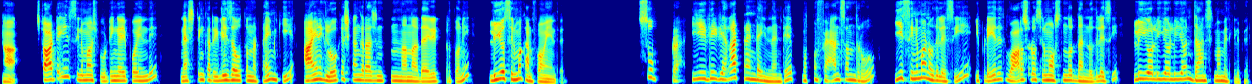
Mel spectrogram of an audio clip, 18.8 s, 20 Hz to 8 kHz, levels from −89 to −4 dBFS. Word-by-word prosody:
ఆ! - - +6 0.4
స్టార్ట్ - - +7
అయ్యి 295 - -2
cinema 175 -1 +1
shooting 155 +2 -1
అయిపోయింది. 155 +5 -1 0.5
నెక్స్ట్ 145 0 0
ఇంకా 185 -1 -2
రిలీజ్ 170 +4 +2
అవుతున్న 160 -3 -1
టైంకి 185 -2 0 0.3
ఆయనకి 185 +2 +5
'లోకేష్ 200 +6 -1
కంగరాజు' 165 -3 0 0.4
అన్న 135 -2 +2
డైరెక్టర్‌ 130 0 -1
తోని 135 - -2 0.4
'లియో' 220 +6 +7
సినిమా 200 +4 +4
కన్ఫార్మ్ 130 -5 0
అయింది. 100 -3 -5 1.2
సో 280 - +4 0.3
ప్రతీది 220 +1 -2 0.2
ఎలా 230 +6 +6
ట్రెండ్ 210 -4 0
అయింది 135 -6 -1
అంటే, 125 +8 -3 0.2
మొత్తం 190 +5 -7
ఫ్యాన్స్ 190 0 -1
అందరూ 150 -7 -2 0.5
ఈ - - +5
సినిమాని 230 +1 +2
వదిలేసి, 140 -3 -2 0.3
ఇప్పుడు 150 -2 -3
ఏదైతే 200 +2 -2
'వారసుడు' 185 +7 +1
సినిమా 175 0 +2
వస్తుందో 170 +2 -1
దాన్ని 135 -2 0
వదిలేసి 150 - -3 0.3
"లియో, 220 0 +2
లియో, 205 0 -1
లియో" 205 +1 -2
అని 215 - -1
దాని 160 0 +1
సినిమా 150 -2 -3
మీదకి 130 -2 -4
వెళ్ళిపోయారు. 105 -1 -14
170 Hz, 155 wpm, -24 LUFS, 145-195 Hz, 1.2 s, స్టార్ట్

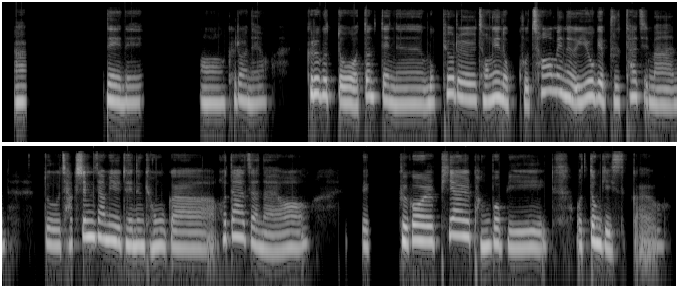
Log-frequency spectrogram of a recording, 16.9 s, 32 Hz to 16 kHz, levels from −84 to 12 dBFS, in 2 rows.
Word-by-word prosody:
아. 190 0 +1 1.0
네네. 185 -1 0 0.7
어 180 -1 -1
그러네요. 190 0 -4 0.5
그리고 265 -2 +4
또 180 -4 +2
어떤 240 +9 -1
때는 175 -3 -2
목표를 215 +3 0
정해놓고 200 -4 +1
처음에는 290 - +1
의욕에 220 +5 +3
불타지만 185 -4 -3 0.5
또 200 -3 -1
작심삼일 245 +4 +4
되는 195 -1 +3
경우가 175 -2 -3
허다하잖아요. 185 - -2 0.6
네. 190 -2 -4 0.3
그걸 230 -1 +4
피할 300 -2 +2
방법이 180 -2 -1 0.3
어떤 200 +3 +3
게 190 -3 +1
있을까요? 175 +4 -8
195 Hz, 230 characters per minute, -24 LUFS, 180-230 Hz, 1.0 s, 그리고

